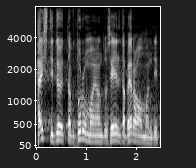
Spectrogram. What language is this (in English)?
Estonian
